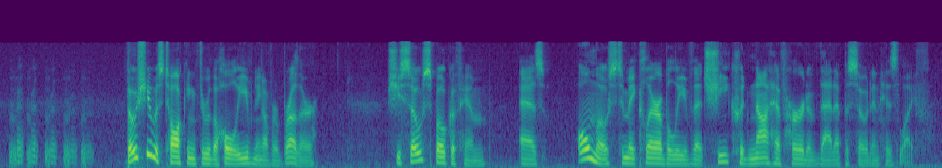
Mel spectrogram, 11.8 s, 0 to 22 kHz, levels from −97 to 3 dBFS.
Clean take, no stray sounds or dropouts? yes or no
no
